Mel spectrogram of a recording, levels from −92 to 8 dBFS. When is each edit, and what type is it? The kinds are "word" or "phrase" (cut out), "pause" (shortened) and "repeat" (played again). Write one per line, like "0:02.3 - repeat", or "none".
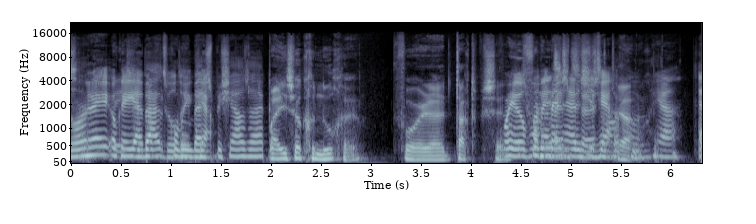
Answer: none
